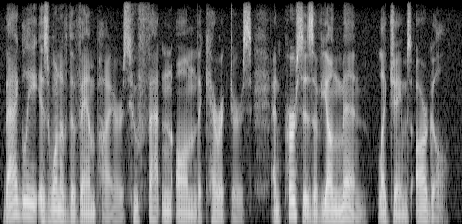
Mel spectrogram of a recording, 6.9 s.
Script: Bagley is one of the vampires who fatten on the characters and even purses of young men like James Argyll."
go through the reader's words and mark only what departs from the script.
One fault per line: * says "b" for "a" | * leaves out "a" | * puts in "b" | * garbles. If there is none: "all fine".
* leaves out "even"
